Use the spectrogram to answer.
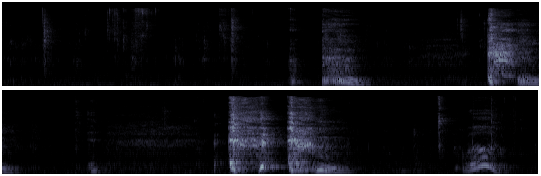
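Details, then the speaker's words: About five harsh coughs with throat-clearing while eating blue crabs, after food caught in the throat, interrupted by eating sounds. "I'm getting some water, y'all. caught me dead in the throat, y'all. Oh, excuse me."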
